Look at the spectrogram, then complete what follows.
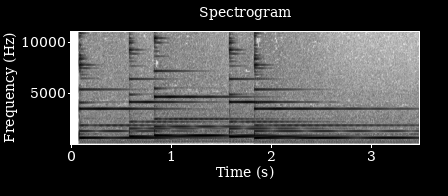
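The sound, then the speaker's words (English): A short melody of five pitched, bell-like notes played on a keyboard patch made from a pitched-up recorded sound, each with a struck attack and a shimmering sustain, stepping between nearby pitches before the last note rings out alone. “I also pitched it up and created a keyboard patch of that sound that can play actual notes.”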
